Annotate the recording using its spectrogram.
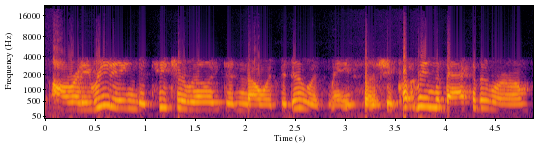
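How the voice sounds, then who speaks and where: Female author guest, middle-aged or older, higher-pitched voice, informal anecdotal interview delivery. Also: quick pace, poor audio. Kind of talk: casual interview storytelling.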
